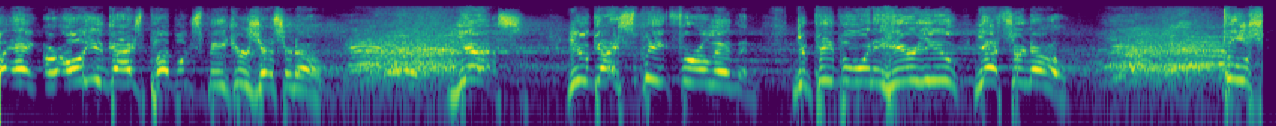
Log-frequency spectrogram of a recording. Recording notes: LIVE at the Limitless Conference in Salt Lake City. Delivers a powerful message to a live audience of thousands of entrepreneurs and business people.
